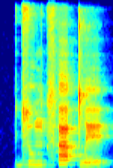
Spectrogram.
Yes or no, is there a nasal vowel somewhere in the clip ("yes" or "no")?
no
